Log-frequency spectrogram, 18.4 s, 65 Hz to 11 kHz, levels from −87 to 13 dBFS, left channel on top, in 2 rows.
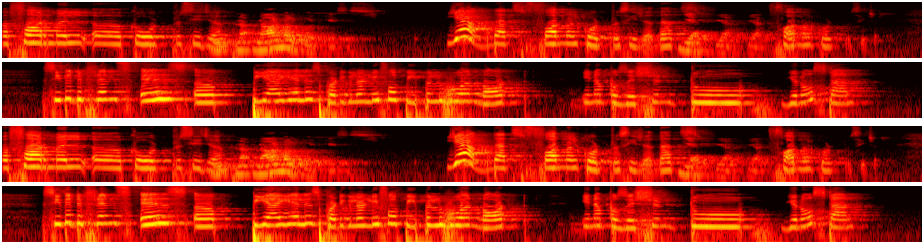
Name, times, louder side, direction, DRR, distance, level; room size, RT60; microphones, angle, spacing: voice 1, 0.0-2.3 4.5-6.9 7.7-8.6 9.6-11.4 11.7-14.2 15.0-17.7, right 2 dB, 45° right, 7 dB, 1.1 m, -24 dB
voice 2, 2.0-3.7 6.7-7.6 14.9-15.1, equal, 5° left, 0 dB, 6.6 m, -34 dB
23.5 x 21.0 x 5.7 m, 0.68 s
head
